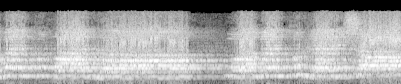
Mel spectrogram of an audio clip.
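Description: Many voices singing a slow Buddhist devotional chant in unison, in long held notes grouped into phrases of two to three seconds with short breaks between.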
